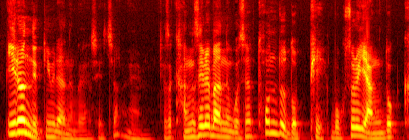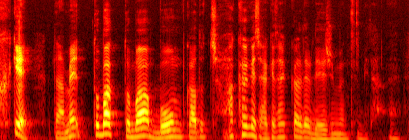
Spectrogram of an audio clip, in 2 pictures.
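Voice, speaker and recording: Lively, chatty male English teacher. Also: on the high side, fast talker, few pauses. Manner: chatty teacher, frequent "자" and "그죠?" check-ins, sometimes exaggerated demo reading. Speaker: English listening instructor. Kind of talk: video lecture.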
